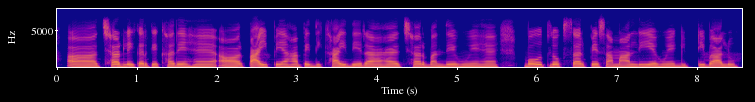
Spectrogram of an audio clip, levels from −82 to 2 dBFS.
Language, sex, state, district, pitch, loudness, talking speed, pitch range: Hindi, female, Bihar, Saharsa, 210 Hz, -25 LUFS, 195 wpm, 205-210 Hz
